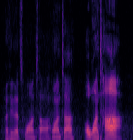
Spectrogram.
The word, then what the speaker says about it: Wantagh: Is that Wantagh? I think that's Wantagh. Wantagh? Oh, Wantagh. The G silent? Probably.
